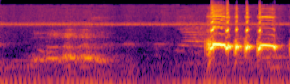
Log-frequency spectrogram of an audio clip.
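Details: Local Indonesian zebra dove singing: after a low, soft murmur, a loud burst of quick, rolling coo notes begins near the end and breaks off abruptly.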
